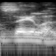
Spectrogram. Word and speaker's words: Zalah: to get a hold of me my name is spelled zayla z a l a h said a l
